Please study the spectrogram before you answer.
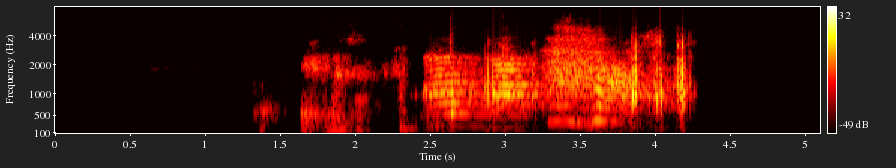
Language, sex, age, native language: Icelandic, male, 6, Italian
